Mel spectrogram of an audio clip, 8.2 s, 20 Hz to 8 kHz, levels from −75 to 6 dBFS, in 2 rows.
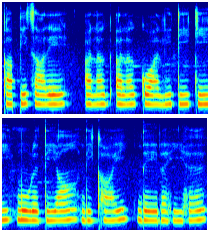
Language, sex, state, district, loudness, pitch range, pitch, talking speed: Hindi, female, Rajasthan, Jaipur, -17 LUFS, 200-210 Hz, 205 Hz, 80 wpm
